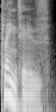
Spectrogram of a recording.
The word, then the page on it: plaintive: British English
